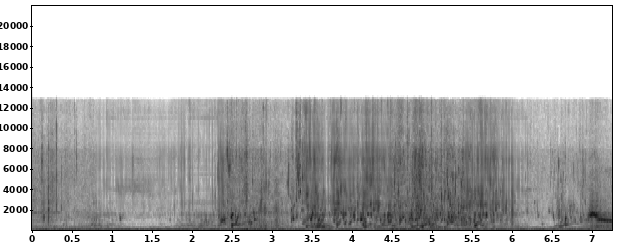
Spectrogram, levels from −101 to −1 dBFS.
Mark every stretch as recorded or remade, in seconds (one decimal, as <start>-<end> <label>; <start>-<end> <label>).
0.0-0.8 recorded; 0.8-2.4 remade; 2.4-3.4 recorded; 3.4-4.5 remade; 4.5-5.4 recorded; 5.4-6.2 remade; 6.2-7.3 recorded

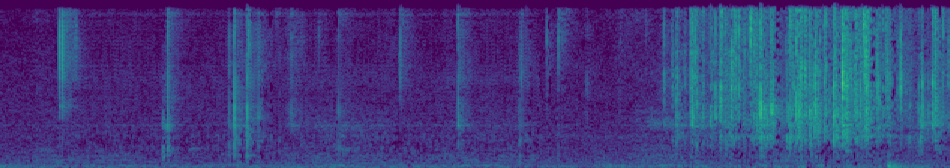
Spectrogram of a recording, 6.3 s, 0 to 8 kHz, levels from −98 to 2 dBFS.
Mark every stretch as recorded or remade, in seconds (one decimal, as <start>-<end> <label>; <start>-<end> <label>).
0.0-0.4 recorded; 0.4-3.6 remade; 3.6-6.3 recorded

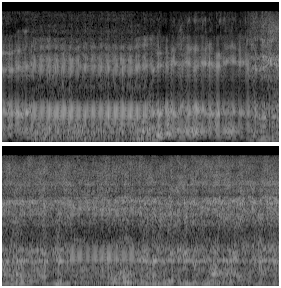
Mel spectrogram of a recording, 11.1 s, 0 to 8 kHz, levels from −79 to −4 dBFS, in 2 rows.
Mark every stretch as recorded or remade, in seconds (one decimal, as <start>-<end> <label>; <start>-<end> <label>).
0.0-0.6 remade; 0.6-3.0 recorded; 3.0-6.9 remade; 6.9-8.2 recorded; 8.2-11.1 remade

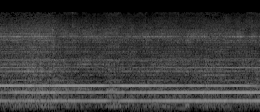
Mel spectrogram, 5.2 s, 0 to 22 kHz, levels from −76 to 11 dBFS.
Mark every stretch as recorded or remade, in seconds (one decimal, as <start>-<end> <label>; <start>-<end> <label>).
0.0-1.0 recorded; 1.0-4.1 remade; 4.1-4.5 recorded; 4.5-5.2 remade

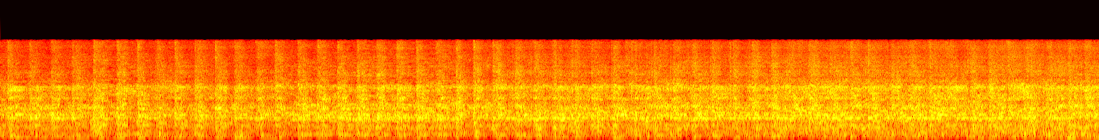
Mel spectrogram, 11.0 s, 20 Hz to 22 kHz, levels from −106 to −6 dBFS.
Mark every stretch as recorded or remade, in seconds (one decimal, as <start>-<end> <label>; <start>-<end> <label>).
0.0-1.0 remade; 1.0-1.5 recorded; 1.5-2.9 remade; 2.9-4.6 recorded; 4.6-11.0 remade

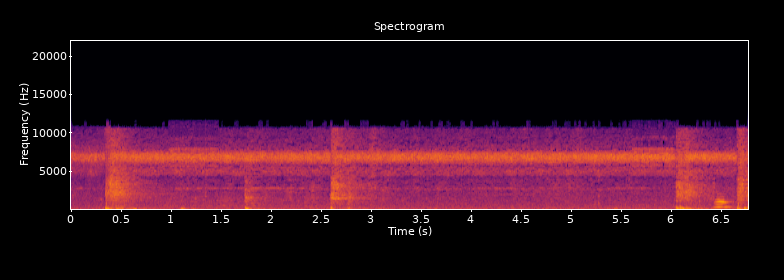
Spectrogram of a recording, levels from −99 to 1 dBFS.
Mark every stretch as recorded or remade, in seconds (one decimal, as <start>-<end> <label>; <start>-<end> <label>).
0.0-4.1 recorded; 4.1-5.2 remade; 5.2-6.8 recorded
